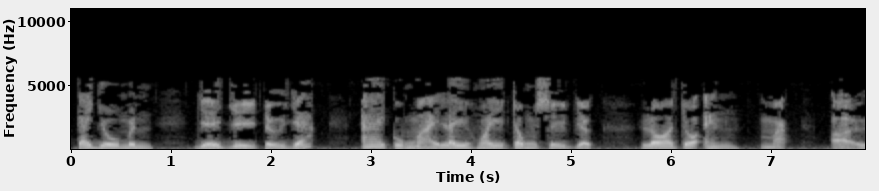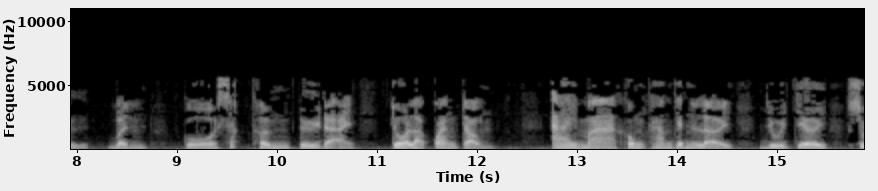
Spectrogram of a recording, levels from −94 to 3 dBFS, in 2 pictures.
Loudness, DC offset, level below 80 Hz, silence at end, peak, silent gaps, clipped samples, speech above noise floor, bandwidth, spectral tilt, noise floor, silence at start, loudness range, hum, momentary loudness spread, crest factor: -27 LUFS; under 0.1%; -56 dBFS; 0 s; -8 dBFS; none; under 0.1%; 31 dB; 5.8 kHz; -10.5 dB/octave; -57 dBFS; 0.05 s; 4 LU; none; 12 LU; 18 dB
